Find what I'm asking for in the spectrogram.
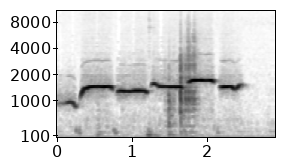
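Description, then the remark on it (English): Someone whistles a TV theme tune into a microphone, a clear, fairly loud melody of sustained, slightly wavering notes with a brief breathy rush partway through, fading out at the end. “Are you gonna whistle into the microphone?”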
